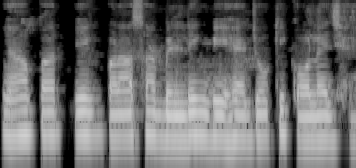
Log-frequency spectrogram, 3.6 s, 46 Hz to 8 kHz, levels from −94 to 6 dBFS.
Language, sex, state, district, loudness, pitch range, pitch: Hindi, male, Bihar, Supaul, -22 LUFS, 120-130 Hz, 125 Hz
